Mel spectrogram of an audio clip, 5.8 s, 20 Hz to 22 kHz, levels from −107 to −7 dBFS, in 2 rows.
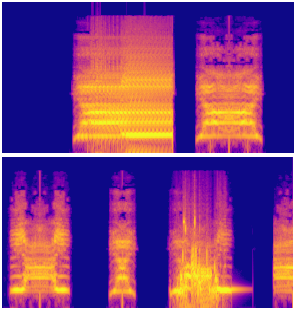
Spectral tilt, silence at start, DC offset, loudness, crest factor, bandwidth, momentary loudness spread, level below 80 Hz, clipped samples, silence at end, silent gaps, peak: -3 dB/octave; 0.75 s; under 0.1%; -9 LUFS; 10 dB; 12 kHz; 18 LU; -40 dBFS; under 0.1%; 0 s; 1.75-1.94 s, 2.64-2.94 s, 3.64-3.97 s, 4.28-4.57 s, 5.46-5.64 s; 0 dBFS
